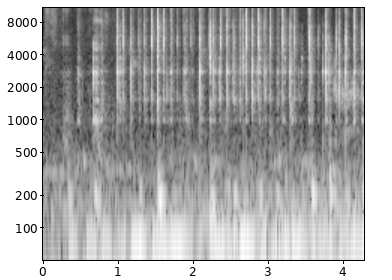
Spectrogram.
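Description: Long nails tap and scratch the body and teeth of a small solid wooden comb resting on a felt mat. A rapid, uneven run of sharp, bright clicks is heard, with scratchy texture between them. Each click is dry and dies away instantly, with no ring.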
